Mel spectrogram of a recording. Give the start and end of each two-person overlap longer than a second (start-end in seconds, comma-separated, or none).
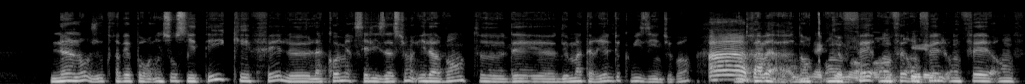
7.3-9.6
